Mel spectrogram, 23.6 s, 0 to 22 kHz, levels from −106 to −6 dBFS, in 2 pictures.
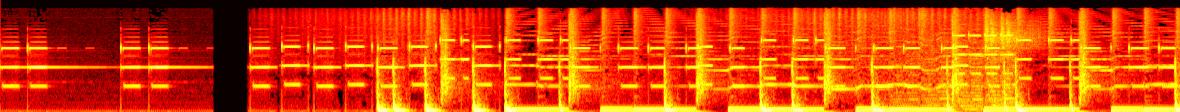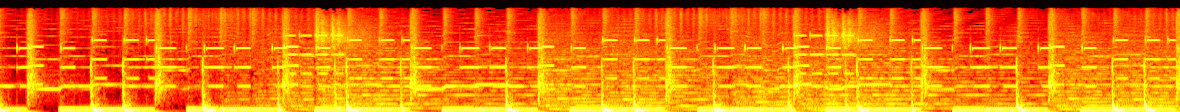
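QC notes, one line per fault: Nothing stood out on listening.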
